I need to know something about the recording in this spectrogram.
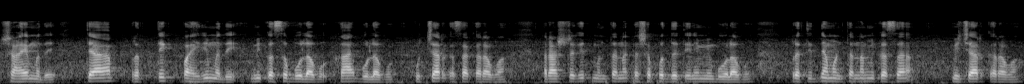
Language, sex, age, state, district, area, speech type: Marathi, male, 45-60, Maharashtra, Thane, rural, spontaneous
